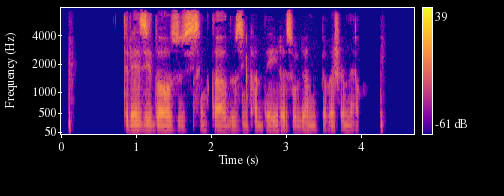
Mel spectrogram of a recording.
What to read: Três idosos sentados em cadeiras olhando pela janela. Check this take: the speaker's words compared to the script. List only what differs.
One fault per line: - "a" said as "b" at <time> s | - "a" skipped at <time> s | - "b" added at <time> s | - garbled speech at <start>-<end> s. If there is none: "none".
none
